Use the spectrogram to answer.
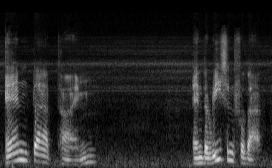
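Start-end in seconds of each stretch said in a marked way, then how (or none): none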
